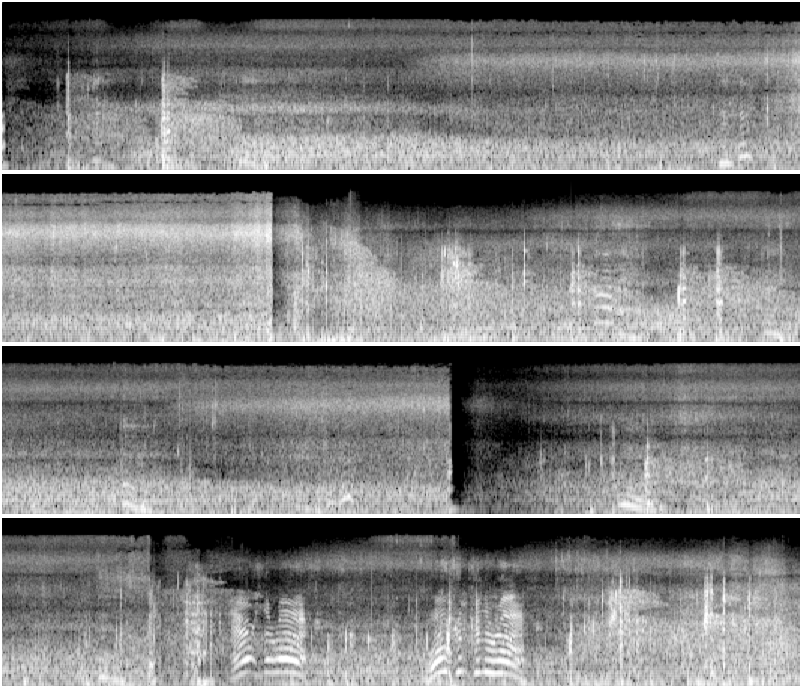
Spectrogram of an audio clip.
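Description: Seawater sloshing and churning around a person wading chest-deep through surf, with wind buffeting the microphone. The sound drops briefly about two-thirds of the way through, and near the end a man's voice gives a few wordless calls.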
